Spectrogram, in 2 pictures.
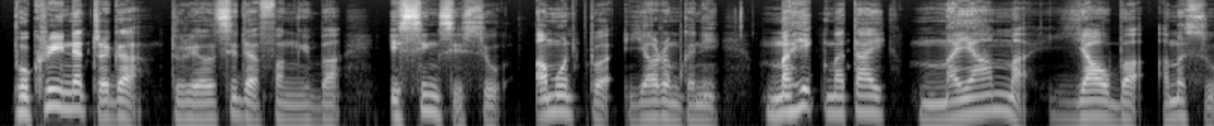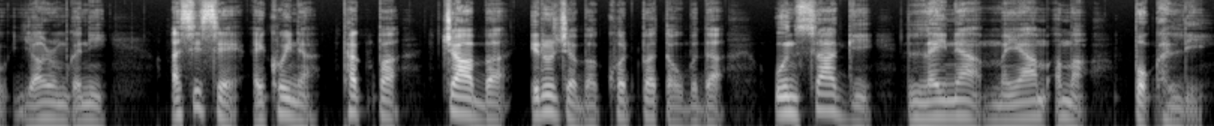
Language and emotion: Manipuri, neutral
